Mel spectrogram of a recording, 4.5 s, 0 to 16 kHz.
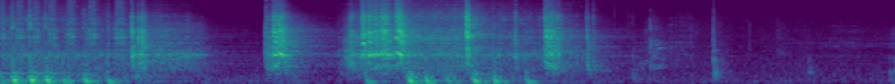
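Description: An X-pro Bolt 110cc dirt bike engine sputters in rough, uneven bursts of revving that cut out and die off into near silence, close and loud.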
